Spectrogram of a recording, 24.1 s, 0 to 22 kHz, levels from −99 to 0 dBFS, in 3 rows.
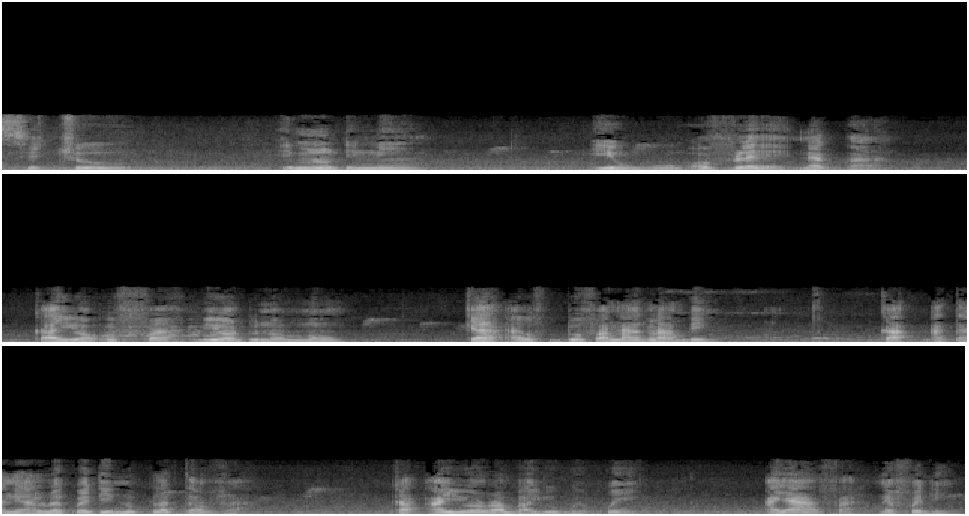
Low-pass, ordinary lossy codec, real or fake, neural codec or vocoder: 7.2 kHz; MP3, 32 kbps; fake; vocoder, 44.1 kHz, 128 mel bands every 512 samples, BigVGAN v2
